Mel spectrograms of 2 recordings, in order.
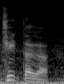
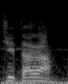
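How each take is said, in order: First: The stress falls on the I vowel. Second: The stress falls on an A vowel. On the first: "con acento en la I" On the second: "con acento en la A"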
